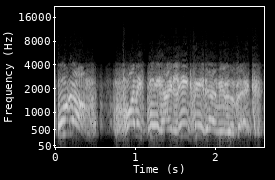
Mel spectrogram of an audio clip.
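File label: Hungarian damaged aa mood med, speech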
